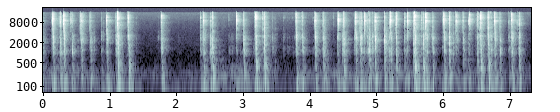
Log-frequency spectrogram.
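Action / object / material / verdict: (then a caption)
tap / plastic mechanical keyboard / plastic / none. Fingertips type fast on the keycaps of a full-size pink plastic AUKEY mechanical gaming keyboard with RGB backlight, clicky blue switches and a hollow case. Bursts of bright, sharp clicks with a low thocky undertone come in quick runs, broken by a couple of short pauses.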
